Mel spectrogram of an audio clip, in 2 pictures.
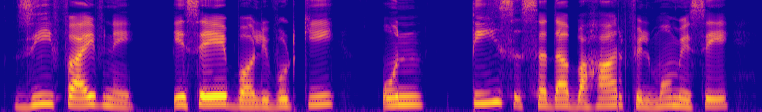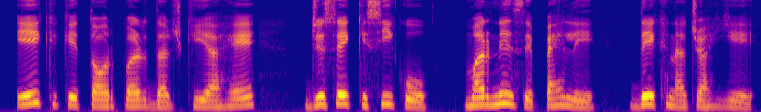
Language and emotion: Urdu, neutral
